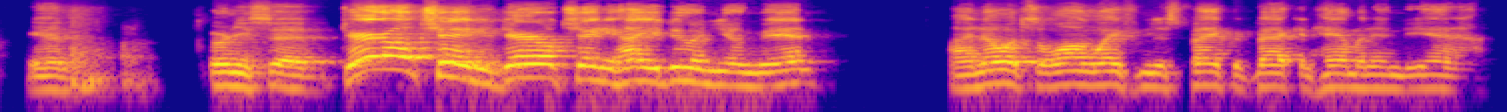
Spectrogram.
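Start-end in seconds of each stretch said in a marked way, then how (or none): 1.8-4.1 loud called-out yelling. Retelling how a man yelled out to the speaker before packed stands, imitating a loud yell. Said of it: "he yells out real loud".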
